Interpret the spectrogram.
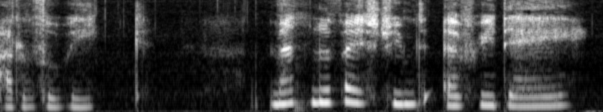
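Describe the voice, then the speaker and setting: At a moderate pace, a woman talks in a high pitch. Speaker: livestreamer. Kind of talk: ASMR livestream chat. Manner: soft, close-mic ASMR style.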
